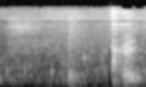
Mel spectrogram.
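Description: A single short, sharp burst of breath from an infant, a small sneeze, against quiet room noise.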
